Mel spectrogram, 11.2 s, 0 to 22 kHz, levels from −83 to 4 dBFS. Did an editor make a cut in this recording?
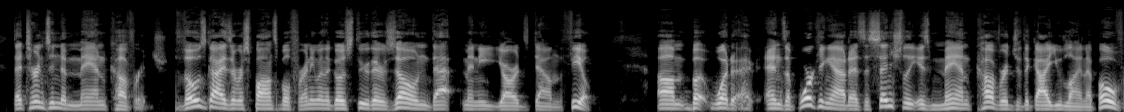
yes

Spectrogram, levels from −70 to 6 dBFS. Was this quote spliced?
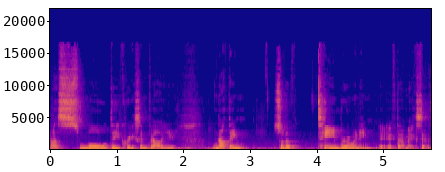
no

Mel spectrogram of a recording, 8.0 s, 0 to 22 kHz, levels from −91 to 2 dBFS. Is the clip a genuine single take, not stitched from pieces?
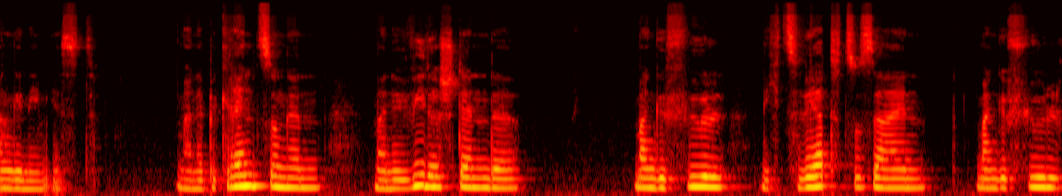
yes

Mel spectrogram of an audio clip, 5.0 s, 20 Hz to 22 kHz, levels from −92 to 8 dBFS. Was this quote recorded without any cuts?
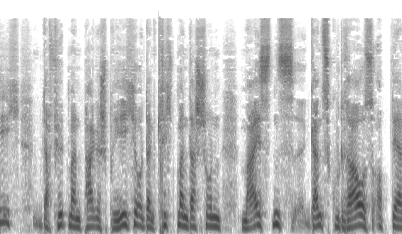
yes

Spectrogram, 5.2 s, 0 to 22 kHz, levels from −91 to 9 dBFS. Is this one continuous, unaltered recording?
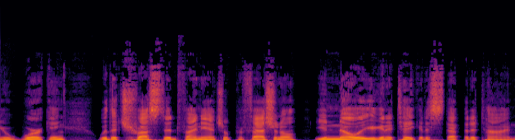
no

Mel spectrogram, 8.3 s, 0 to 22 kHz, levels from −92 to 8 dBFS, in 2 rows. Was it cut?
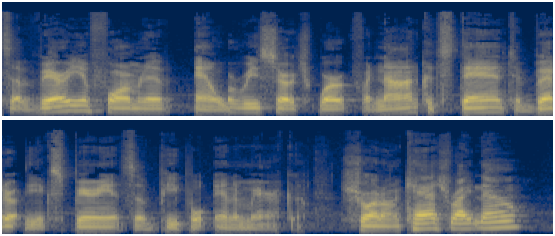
yes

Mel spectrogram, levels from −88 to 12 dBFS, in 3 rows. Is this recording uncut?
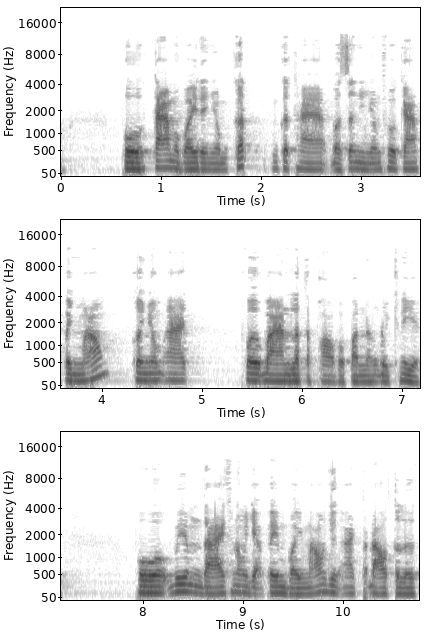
yes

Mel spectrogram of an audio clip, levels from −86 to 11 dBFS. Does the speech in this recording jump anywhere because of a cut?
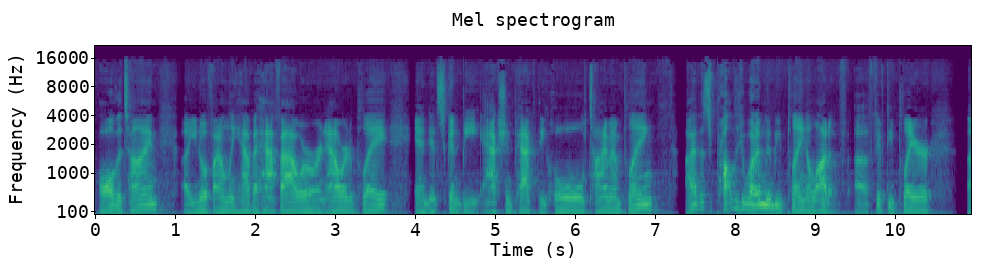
no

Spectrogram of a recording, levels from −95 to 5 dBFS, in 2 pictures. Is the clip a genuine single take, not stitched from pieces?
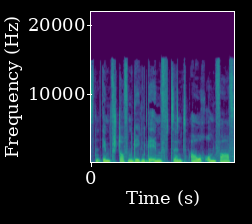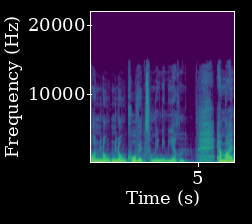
no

